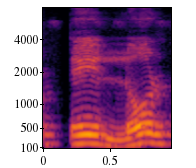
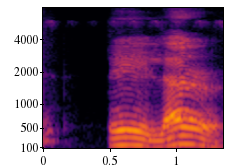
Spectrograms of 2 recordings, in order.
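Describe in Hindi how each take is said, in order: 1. अंतिम अक्षर में पूरा 'o' स्वर है। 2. अंतिम अक्षर में छोटा 'a' स्वर है। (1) "टेलोर तो नहीं पढ़ा है" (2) "ओ को आ की मात्रा लगाकर पढ़ते हैं"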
